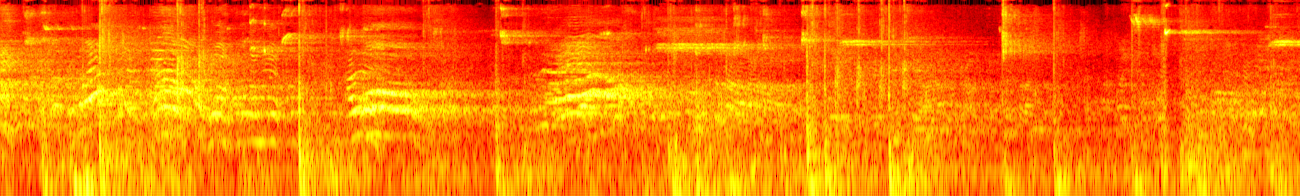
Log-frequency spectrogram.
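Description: A volleyball is struck with the hands.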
